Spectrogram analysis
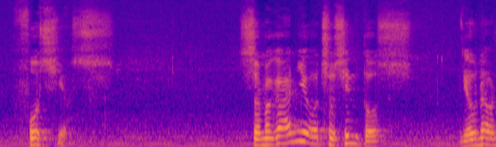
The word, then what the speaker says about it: Photios: Maya ang yangan mo si Pusius, P-H-O-P-I-U-S, pronounced Photios.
